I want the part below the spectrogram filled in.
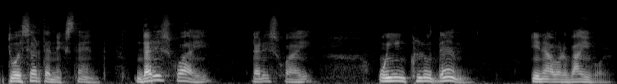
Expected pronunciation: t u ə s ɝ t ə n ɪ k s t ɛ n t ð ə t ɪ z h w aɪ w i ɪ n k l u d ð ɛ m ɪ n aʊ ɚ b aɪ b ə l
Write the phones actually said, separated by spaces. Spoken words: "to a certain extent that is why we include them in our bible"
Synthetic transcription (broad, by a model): t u ə s ɝ t ə n ɪ k s t ɛ n t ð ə t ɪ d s w aɪ w i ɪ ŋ k l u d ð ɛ m ɪ n aʊ ɚ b aɪ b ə l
